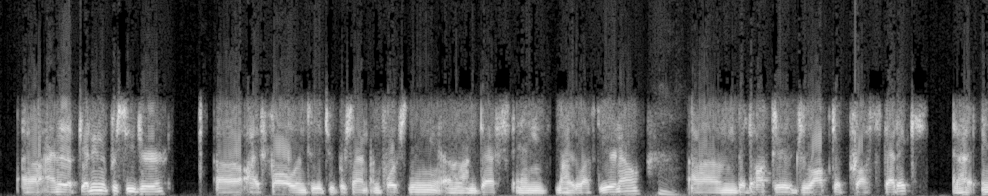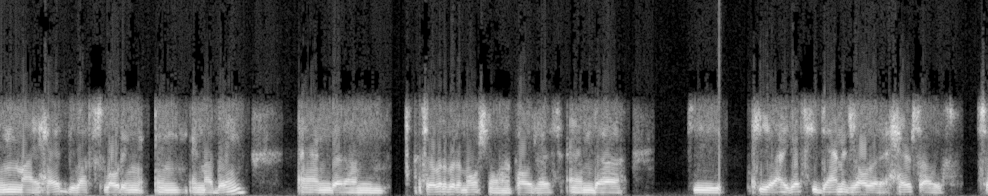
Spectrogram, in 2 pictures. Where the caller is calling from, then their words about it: Montreal, Quebec, Canada; I'm calling from Montreal, Quebec, Canada.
